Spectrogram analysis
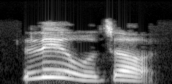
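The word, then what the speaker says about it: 六: 리오죠. 리오라고 하는데 왜 리오라는 숫자를 좋아하냐면은 바로 때문입니다. 발음 때문에. 자, 이 리오라는 숫자는 어떤 단어의 발음과 비슷하냐면은 흐르다라는 리우와 발음이 비슷합니다.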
